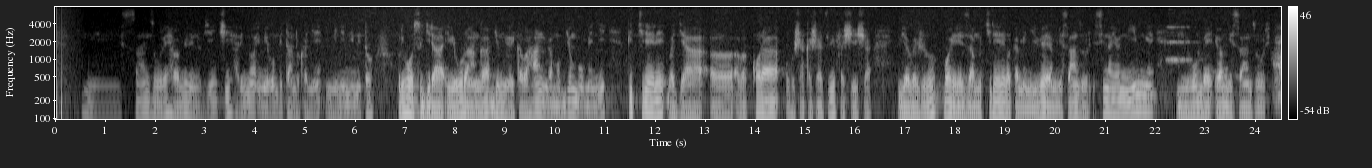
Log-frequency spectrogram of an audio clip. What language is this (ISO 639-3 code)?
kin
